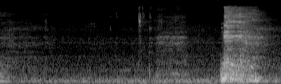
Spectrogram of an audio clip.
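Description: A man gives a single short cough into his fist, clearing his throat, near the end of an otherwise quiet stretch.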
